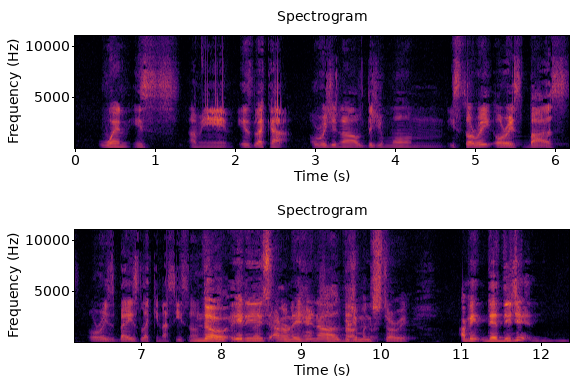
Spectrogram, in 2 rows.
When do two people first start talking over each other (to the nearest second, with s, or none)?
8 s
